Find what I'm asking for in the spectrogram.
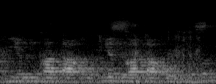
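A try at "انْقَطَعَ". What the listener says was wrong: Kok jadi yu? I. Nah, kok u belakangnya?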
